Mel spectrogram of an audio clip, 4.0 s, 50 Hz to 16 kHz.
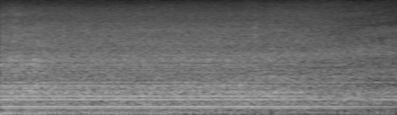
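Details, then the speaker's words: Tata Nexon EV Prime, about 3.5 years old, around 100,000 km, 30 kWh battery, parked outside at about 37 °C; steady whooshing cooling-fan hum with a faint constant tone, even and unwavering; normal cooling fan operation. "सो इसका fan चालू हो गया है and आवाज़ आप लोग सुन सकते हो, उसका जो कूलिंग फ़ैन है उसकी आवाज़ आ रही"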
